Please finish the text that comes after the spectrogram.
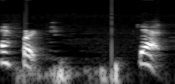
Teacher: And the mid-high, the sound is A, because it is articulated with the tongue in mid-position between high and low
